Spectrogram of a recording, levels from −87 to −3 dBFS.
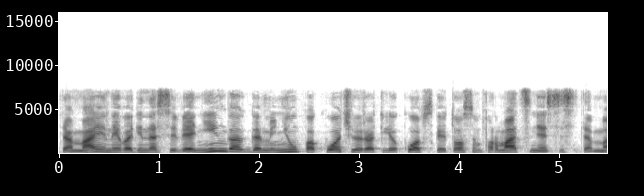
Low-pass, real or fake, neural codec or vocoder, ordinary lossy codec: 7.2 kHz; fake; codec, 16 kHz, 4 kbps, FunCodec, trained on Chinese and English, 50 frames a second; AAC, 64 kbps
